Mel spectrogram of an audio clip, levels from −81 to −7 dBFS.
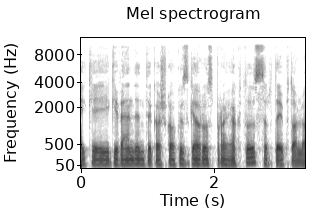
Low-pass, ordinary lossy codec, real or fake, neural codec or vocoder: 9.9 kHz; MP3, 48 kbps; real; none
